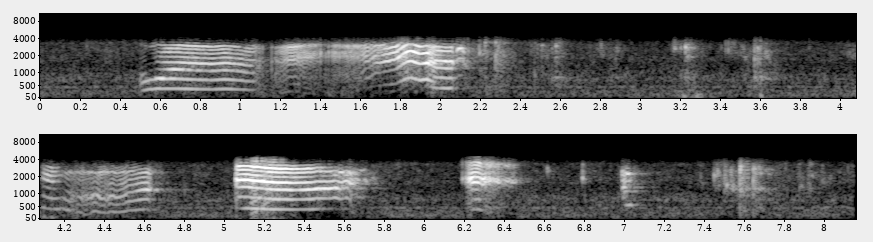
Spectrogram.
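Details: Infant who had many hiccups, crying fussily in short, broken wails with whimpers and catches between; a baby's fretful cry.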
